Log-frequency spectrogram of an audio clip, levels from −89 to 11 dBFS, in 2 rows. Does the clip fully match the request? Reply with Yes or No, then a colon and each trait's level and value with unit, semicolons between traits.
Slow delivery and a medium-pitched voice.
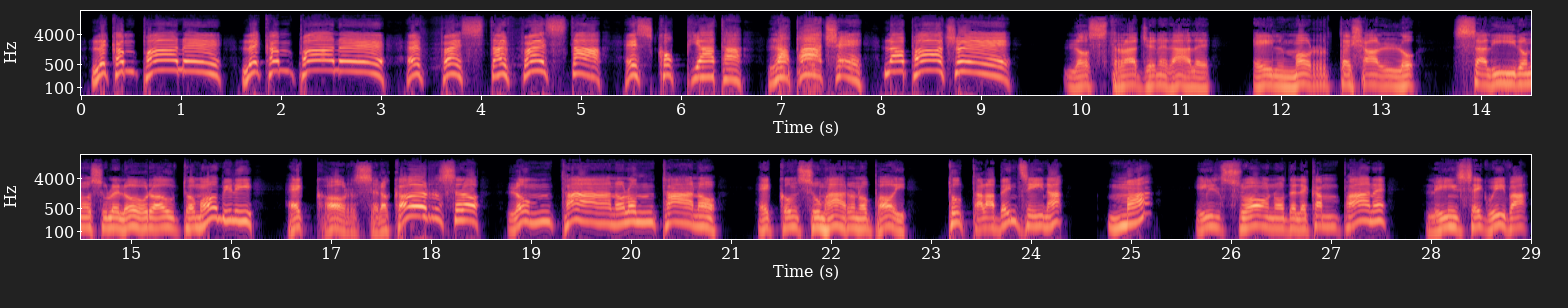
Yes: slow, 85 wpm; medium, 155 Hz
